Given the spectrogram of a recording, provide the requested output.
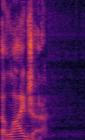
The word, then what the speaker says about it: Elijah: about uh aliyah aliyah well remember the yod is often made into a g when we pronounce these names this is elijah this one is and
